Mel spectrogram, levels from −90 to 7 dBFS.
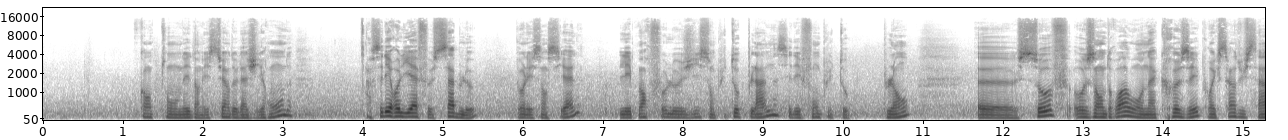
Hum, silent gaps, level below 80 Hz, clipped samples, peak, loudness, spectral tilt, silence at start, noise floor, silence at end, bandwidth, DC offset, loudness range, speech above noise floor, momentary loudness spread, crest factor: none; none; -56 dBFS; under 0.1%; -4 dBFS; -25 LUFS; -6 dB/octave; 0 s; -45 dBFS; 0 s; 15.5 kHz; under 0.1%; 4 LU; 21 dB; 20 LU; 20 dB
